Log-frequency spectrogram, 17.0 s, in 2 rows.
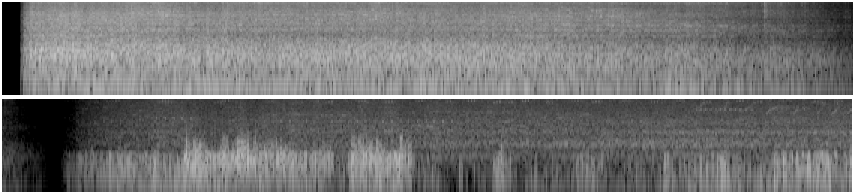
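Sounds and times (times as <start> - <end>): train wheels rumbling on rails: 0.2 - 8.7.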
